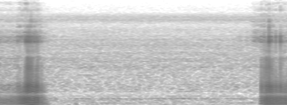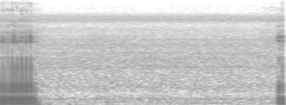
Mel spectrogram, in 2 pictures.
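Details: A pet dog snoring indoors at night, loud enough to keep its owner awake: two raspy, rattling snores about two and a half seconds apart over a low steady hum.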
